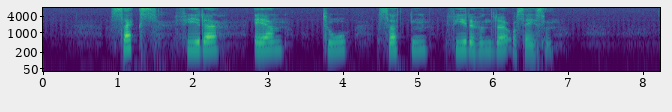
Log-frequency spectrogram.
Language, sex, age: Norwegian, female, 26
